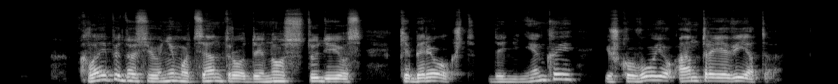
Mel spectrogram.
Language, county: Lithuanian, Šiauliai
